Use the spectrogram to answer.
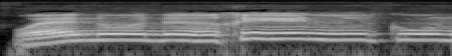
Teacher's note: Di sekali dibacakan dengan idhar syafawi, sempurnakan bunyi mim mati, terus masuk. Wanud, diberikan lantunan pada huruf dal, khalkhalah di situ.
